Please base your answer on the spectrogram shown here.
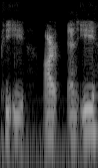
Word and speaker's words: Perne: all right next we have John Perrin or perney I'm not sure how you pronounce that he gets p-e-r-n-e is the parenthesis I guess it's pronounced perny or Pern uh maybe the E's silent so it's so how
